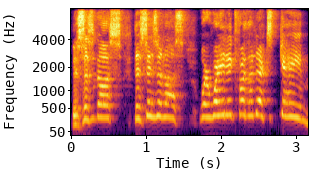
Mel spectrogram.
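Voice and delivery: very high-pitched, frantic, panicked pleading. Retelling what a group said at a baseball field, acting out their panic. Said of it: "And they start just panicking".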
